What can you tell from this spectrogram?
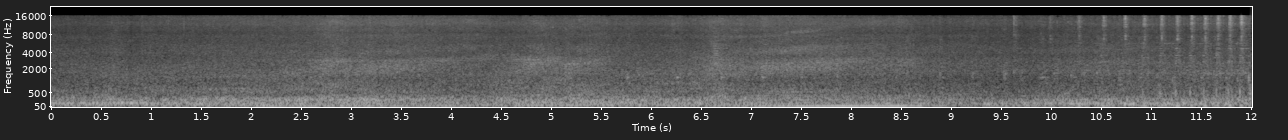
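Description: A hand tractor's single-cylinder diesel engine is cranked by hand and catches near the end, then runs with a rapid, even beat, over steady street-traffic noise.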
